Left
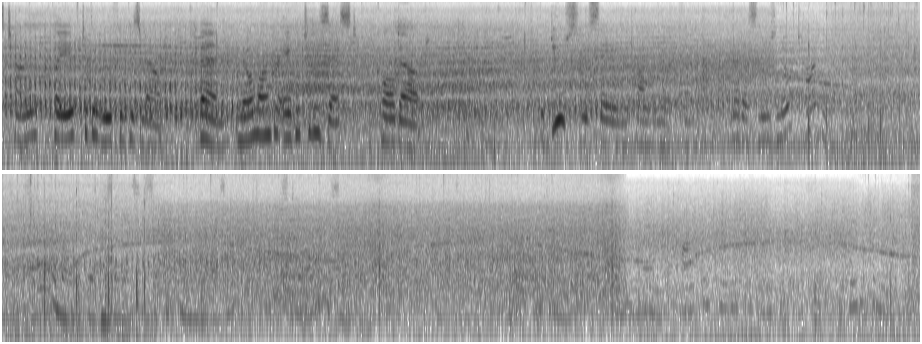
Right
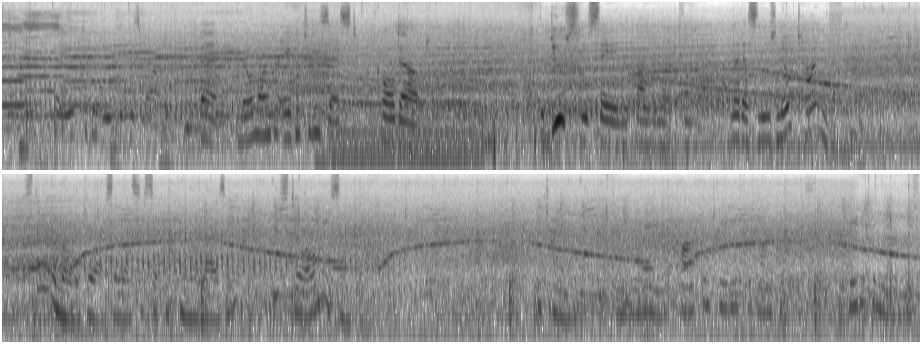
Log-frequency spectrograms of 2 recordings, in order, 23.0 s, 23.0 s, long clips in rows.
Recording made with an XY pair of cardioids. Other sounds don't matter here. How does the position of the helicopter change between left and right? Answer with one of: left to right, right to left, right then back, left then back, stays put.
left to right.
